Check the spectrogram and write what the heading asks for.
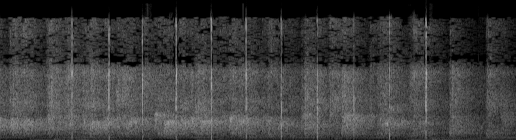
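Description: Students in a school class laboratory break into loud, sustained applause to welcome a special guest, many hands clapping in a dense wash with sharper individual claps popping out irregularly, while a low hum runs underneath for the full few seconds.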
